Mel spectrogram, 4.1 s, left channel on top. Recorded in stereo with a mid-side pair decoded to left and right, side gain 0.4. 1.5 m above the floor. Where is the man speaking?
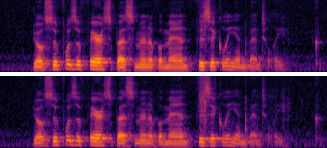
30° left, 0.8 m.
